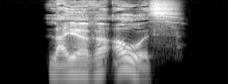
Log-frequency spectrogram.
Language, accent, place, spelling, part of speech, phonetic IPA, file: German, Germany, Berlin, leiere aus, verb, [ˌlaɪ̯əʁə ˈaʊ̯s], De-leiere aus.ogg
- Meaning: inflection of ausleiern: 1. first-person singular present 2. first/third-person singular subjunctive I 3. singular imperative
